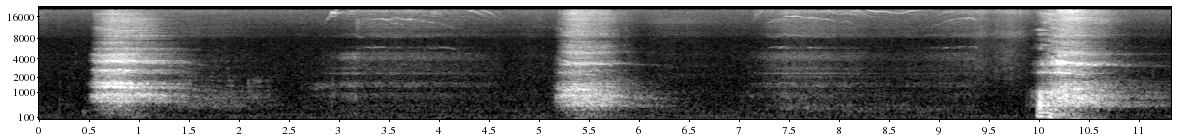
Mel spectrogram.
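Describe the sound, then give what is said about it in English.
Three deep breaths taken together by a group: each is a loud, airy inhale about five seconds apart, with softer exhales between them and no talking. “Let's take three breaths with that and come back to this room.”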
